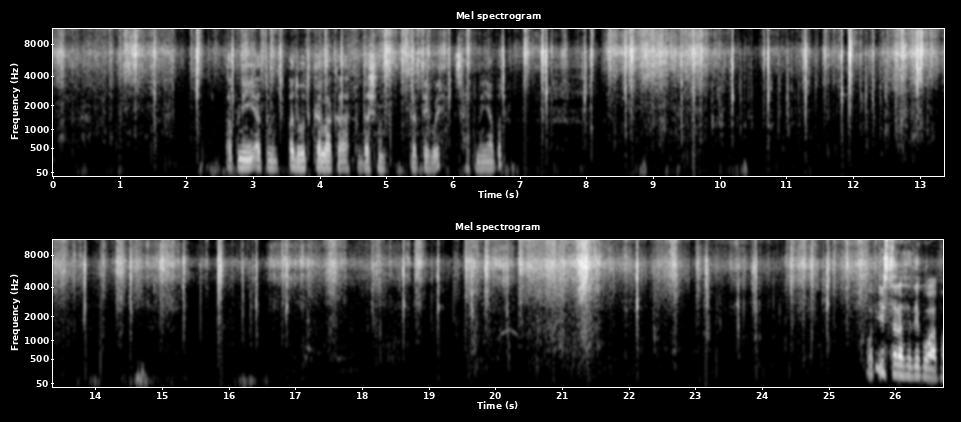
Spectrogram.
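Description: Pruning shears snip through thin branches with sharp clicks.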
